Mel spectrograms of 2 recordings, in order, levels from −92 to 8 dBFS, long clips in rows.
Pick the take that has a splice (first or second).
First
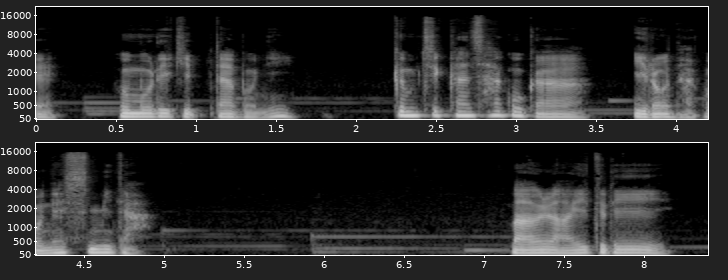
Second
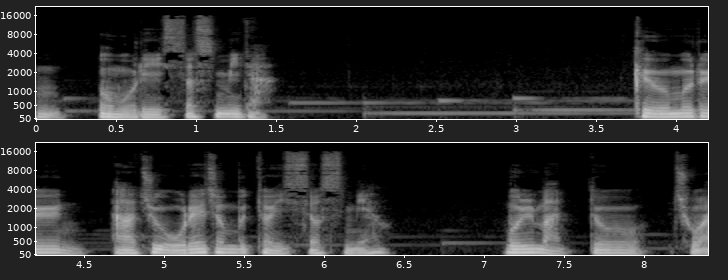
first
